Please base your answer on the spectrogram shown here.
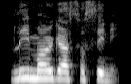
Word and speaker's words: Lemauga Sosene: For those that don't know, I am part Samoan, and I'm gonna try and pronounce the name without sounding drunk. Lemauga Sosene.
